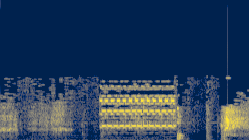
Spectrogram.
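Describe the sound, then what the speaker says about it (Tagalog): Telephone ringing with an incoming call in an apartment, a single sustained electronic ring burst of about a second between bits of dramatic speech and rustling. "nagana nagtawag sa akong phone eh"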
